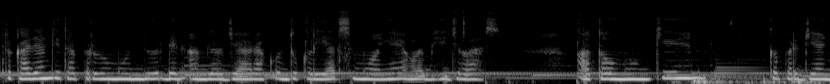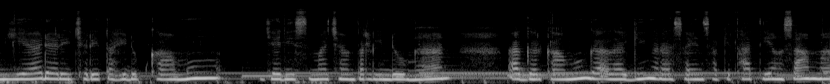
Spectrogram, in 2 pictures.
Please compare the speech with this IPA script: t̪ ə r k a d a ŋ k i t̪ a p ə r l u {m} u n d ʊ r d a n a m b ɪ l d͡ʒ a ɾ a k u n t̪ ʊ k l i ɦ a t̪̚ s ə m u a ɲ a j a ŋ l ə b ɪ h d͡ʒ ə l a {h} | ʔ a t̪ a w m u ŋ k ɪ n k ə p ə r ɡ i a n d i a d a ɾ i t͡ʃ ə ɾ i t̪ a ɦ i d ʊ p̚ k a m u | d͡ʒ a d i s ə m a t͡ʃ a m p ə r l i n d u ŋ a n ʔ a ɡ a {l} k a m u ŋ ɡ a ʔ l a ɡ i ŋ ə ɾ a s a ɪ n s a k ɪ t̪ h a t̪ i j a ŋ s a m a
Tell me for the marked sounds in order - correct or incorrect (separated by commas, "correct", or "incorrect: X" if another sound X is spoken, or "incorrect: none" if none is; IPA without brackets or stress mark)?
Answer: correct, incorrect: s, incorrect: r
